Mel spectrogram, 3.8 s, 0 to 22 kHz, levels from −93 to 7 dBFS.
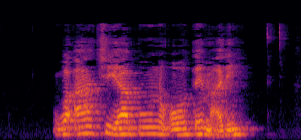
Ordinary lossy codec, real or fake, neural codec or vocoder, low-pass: AAC, 32 kbps; real; none; 10.8 kHz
